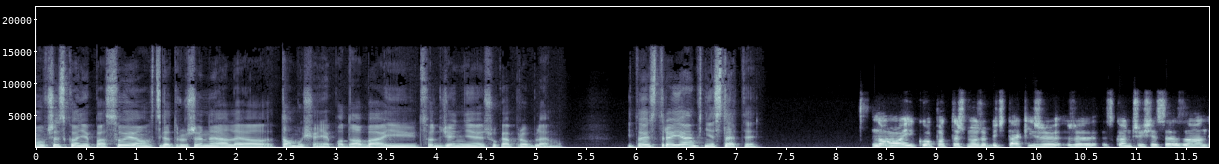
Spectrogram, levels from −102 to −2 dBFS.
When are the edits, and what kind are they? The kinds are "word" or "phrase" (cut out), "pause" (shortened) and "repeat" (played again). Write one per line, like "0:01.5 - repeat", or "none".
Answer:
0:01.2 - phrase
